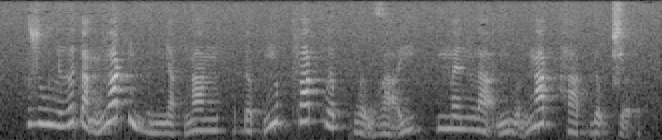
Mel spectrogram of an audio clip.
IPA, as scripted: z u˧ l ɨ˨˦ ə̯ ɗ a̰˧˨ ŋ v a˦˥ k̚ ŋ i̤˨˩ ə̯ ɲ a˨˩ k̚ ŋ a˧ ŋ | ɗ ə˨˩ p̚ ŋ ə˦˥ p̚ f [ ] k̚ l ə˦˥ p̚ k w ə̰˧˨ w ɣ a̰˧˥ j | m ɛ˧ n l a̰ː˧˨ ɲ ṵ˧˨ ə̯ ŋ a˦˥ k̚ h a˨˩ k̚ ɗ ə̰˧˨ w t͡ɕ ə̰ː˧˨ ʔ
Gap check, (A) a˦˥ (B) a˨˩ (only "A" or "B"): A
